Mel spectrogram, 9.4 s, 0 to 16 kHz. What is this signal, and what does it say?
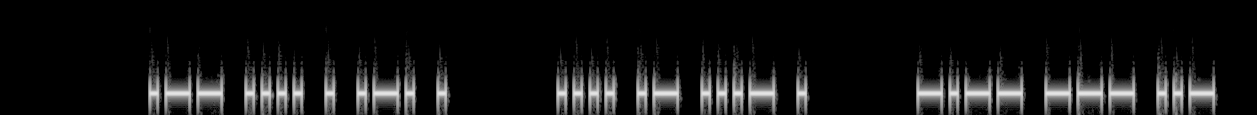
Morse code, heard as a keyed tone, about 20 wpm, 700 Hz. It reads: WHERE HAVE YOU
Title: 2x Word-Spacing - Sentences from Top 300 Words - 20wpm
